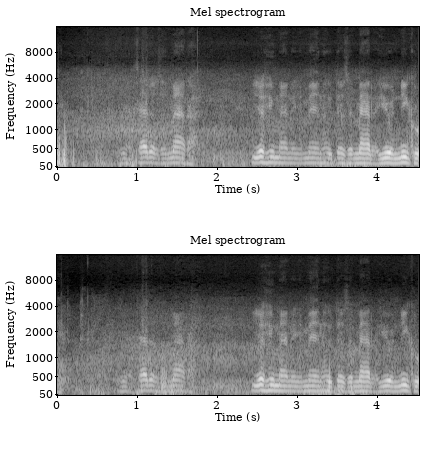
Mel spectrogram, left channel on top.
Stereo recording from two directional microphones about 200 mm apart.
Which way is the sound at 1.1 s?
60° left (ahead or behind).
